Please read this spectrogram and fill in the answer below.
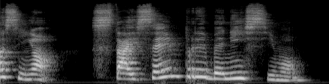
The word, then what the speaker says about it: stai: Aqui eu chamo a tua atenção para a pronúncia da letra S no começo da palavra stai. A pronúncia é bem sutil, porque esse S, ele é mudo, na verdade. Então, nada de colocar um som de vogal antes dele, hein?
